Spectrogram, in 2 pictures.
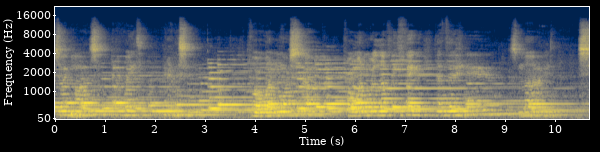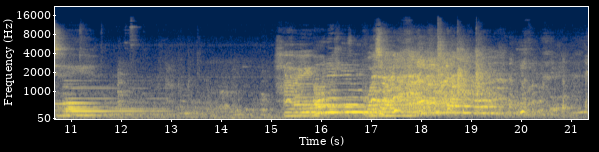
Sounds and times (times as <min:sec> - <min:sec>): Music: 0:00.0 - 0:18.0.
